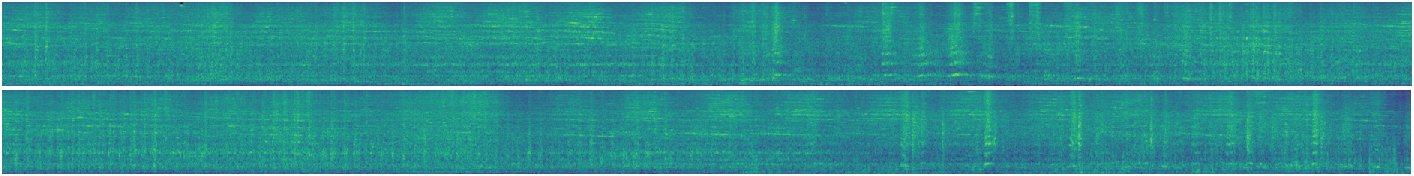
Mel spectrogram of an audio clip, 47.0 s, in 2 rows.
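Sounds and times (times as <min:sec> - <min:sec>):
clickety-clack over rail joints: 0:00.0 - 0:07.0, 0:10.4 - 0:46.9
freight train wheels rumbling: 0:00.0 - 0:46.9.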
